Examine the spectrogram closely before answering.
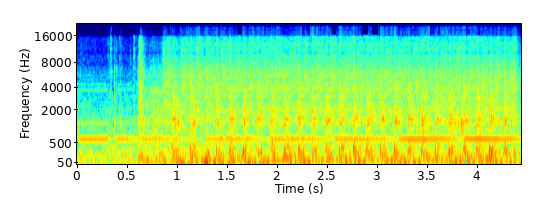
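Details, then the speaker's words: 1988 Porsche 944 that cranks but won't start, after a new fuel pressure regulator and a new DME temperature sensor. The starter spins the engine at an even three to four beats per second with a steady whine and never fires. The fuel pump is not heard running. "Oh won't start me unless you know weird thing about this I don't hear the pump running which worries me"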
